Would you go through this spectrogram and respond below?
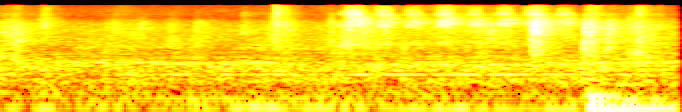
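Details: Quiet indoor background hiss with soft rustling and a couple of light knocks near the end, and no animal calls heard.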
